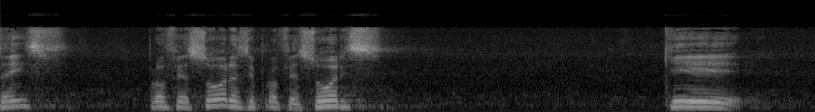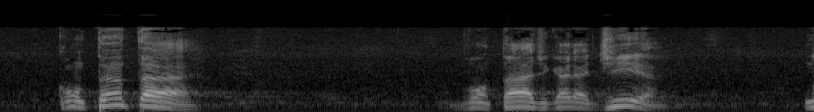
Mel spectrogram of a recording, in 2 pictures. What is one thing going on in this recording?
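A middle-aged man speaks into a microphone in measured bursts with pauses.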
